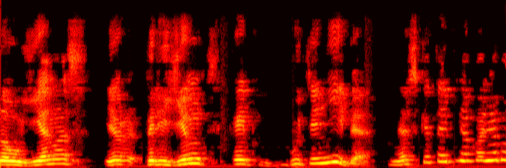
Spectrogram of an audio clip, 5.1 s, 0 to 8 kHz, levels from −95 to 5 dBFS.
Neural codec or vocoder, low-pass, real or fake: none; 7.2 kHz; real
